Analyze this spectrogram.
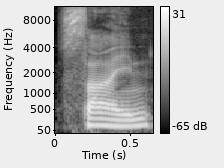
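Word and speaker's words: sign: यहां पे साइलेंट एंड the letter ji साइलेंट तभी होगा when it comes before N यानी जी एन से पहले आ जाए या बीच में भी आ सकता है स्टार्टिंग में भी आ सकता है सो जी इस केस में साइलेंट होगा such as साई नेट साइन साई भी एक और वर्ड है एस आईजी एन साई या एस आईजी एन साइन है नेट है एंड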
